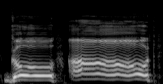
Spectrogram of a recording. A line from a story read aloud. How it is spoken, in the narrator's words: She bellows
